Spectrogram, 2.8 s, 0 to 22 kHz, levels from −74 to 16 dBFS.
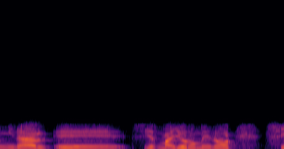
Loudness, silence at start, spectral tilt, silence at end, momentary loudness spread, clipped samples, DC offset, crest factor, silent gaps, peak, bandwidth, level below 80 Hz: -25 LUFS; 0 s; -4 dB/octave; 0 s; 14 LU; under 0.1%; under 0.1%; 20 dB; none; -8 dBFS; 4.3 kHz; under -90 dBFS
